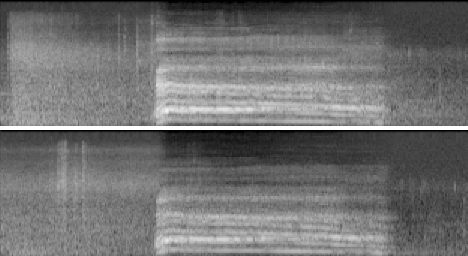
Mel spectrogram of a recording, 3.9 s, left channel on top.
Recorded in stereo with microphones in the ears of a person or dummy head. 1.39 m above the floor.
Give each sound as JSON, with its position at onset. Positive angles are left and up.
{"t": 1.3, "sound": "a shout", "side_deg": 60, "distance_m": 1.5}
